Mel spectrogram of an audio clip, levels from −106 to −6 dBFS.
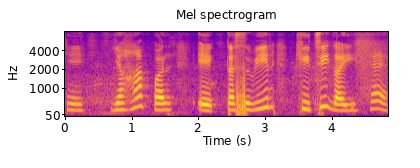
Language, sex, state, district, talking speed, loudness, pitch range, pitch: Hindi, female, Madhya Pradesh, Dhar, 100 wpm, -16 LUFS, 230-325 Hz, 240 Hz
